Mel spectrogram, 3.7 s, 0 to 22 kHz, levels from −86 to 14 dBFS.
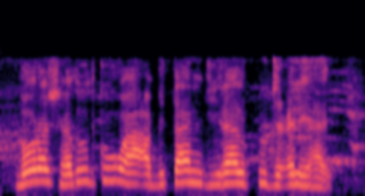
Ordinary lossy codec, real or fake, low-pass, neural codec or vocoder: Opus, 64 kbps; fake; 7.2 kHz; vocoder, 22.05 kHz, 80 mel bands, HiFi-GAN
